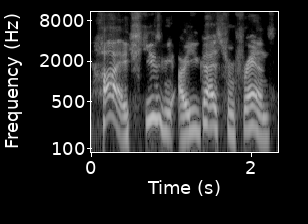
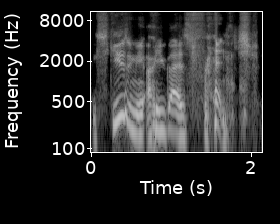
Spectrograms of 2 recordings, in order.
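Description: First: Much higher, louder, tentative question; addressing a suspicious French couple, high and nervous; nervous polite ask. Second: High, slow and overly polite; awkward late-night approach, slowed and pitched up; timid polite ask. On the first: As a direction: pipe up nervously at a stranger. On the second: Approaching strangers at 3 AM. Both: Retold or imitated.

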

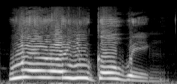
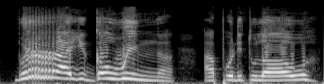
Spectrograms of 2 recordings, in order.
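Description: First: Booming, high, drawn-out demand; loud, very slow challenge, pitched high; challenging lightning. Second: Loud, drawn-out rumbling demand; booming, slow challenge; challenging thunder. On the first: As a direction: call it out slowly as the mighty lightning. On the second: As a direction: call out slowly as the mighty thunder. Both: Acted.

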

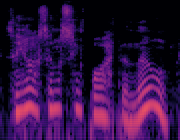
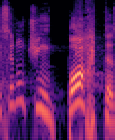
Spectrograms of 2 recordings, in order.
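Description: First: Soft, fast, timid asking; the polite version nobody really used; meek mock question. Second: Loud, sharp reproach; accusing question. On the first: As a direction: ask it sweetly, almost apologizing. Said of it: "Eu não acho que ela chegou pra Jesus e falou assim". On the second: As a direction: throw the question like a complaint. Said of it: "quando você fala pra alguém". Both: Shown as a demonstration.

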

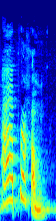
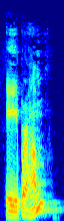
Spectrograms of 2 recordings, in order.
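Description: First: "Abraham" starting with a short open "ah"; soft A. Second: Said in the usual way. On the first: Shown as a demonstration. Minister showing how Zambians said it, "Abraham" with a soft A. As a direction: say "Abraham" as AB-ra-ham, no long A. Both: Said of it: "people liked soft A's".

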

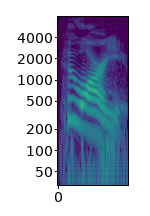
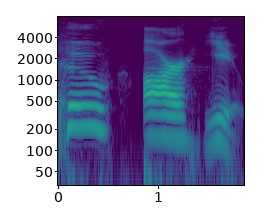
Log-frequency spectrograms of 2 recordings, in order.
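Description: First: Said in the usual way. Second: Slow, word-by-word question; direct question. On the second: Acted. Pharisees' entourage questioning John, slow and direct. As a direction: draw out each word of WHO ARE YOU, evenly spaced. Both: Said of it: "They ask this very direct question".

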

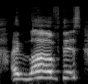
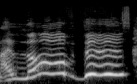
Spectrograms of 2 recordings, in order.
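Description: First: Said in the usual way. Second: High, slow gush of delight; excited. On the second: Real, not acted. Coach gushing over a mom's win, thrilled. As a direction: squeal it with real joy. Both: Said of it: "I'm just getting excited".

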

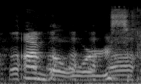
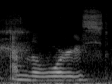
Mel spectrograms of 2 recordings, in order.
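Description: First: Britta. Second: Laughing self-mock. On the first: Retold or imitated. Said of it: "I'm Britta from Community". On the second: Real, not acted.

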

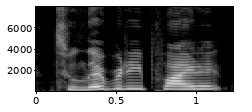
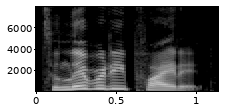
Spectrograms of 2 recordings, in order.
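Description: First: High puzzled question, unlike the narrator's voice; the giant, stumped, asking. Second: Said in the usual way. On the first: A narrator's reading. Giant fumbling the password. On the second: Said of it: "Thank ye".

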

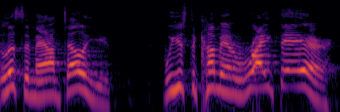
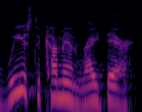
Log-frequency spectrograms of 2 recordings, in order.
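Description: First: Louder, higher retelling of an argument; insistent. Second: Said in the usual way. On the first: Retold or imitated. Preacher replays arguing with a doubting guide, loud insistence. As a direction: insist on it, raising your voice. Insists after being told he's wrong.

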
